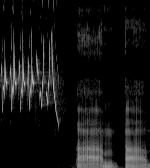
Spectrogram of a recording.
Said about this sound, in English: Chestnut-sided warbler. Correct.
